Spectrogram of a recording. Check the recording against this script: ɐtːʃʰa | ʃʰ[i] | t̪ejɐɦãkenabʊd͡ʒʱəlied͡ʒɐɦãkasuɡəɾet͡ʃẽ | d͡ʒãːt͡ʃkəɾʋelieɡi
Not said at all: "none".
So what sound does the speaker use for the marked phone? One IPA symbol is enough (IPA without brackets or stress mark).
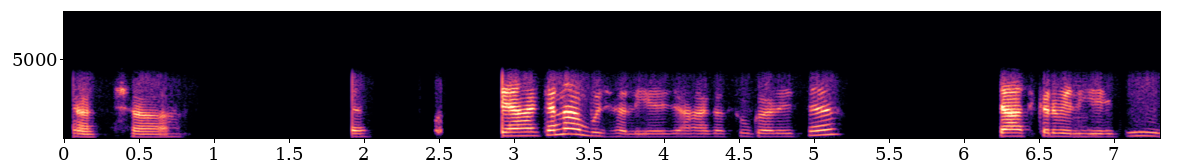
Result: a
